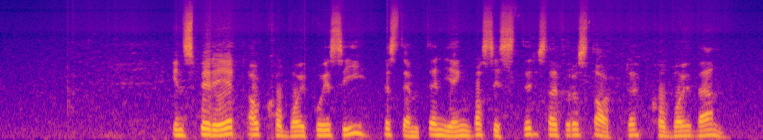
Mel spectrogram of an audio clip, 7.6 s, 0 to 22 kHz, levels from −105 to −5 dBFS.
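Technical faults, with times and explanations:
Throughout, hard clipping: the level is pushed about 6 dB past what the chain can handle, so the loudest peaks, a small slice of the samples, get chopped flat. Those squared-off tops spray high harmonics, which you hear as a gritty crackle on louder syllables.
Throughout, noise suppressor artifacts: the suppressor drops the steady background by about 20 dB whenever the talker pauses, then lets it back in under the speech. The room noise, sitting about 17 dB below the voice, pumps in and out with each phrase.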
